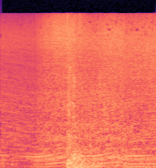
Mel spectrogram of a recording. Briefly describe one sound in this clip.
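A car lands with a heavy thud after a jump.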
